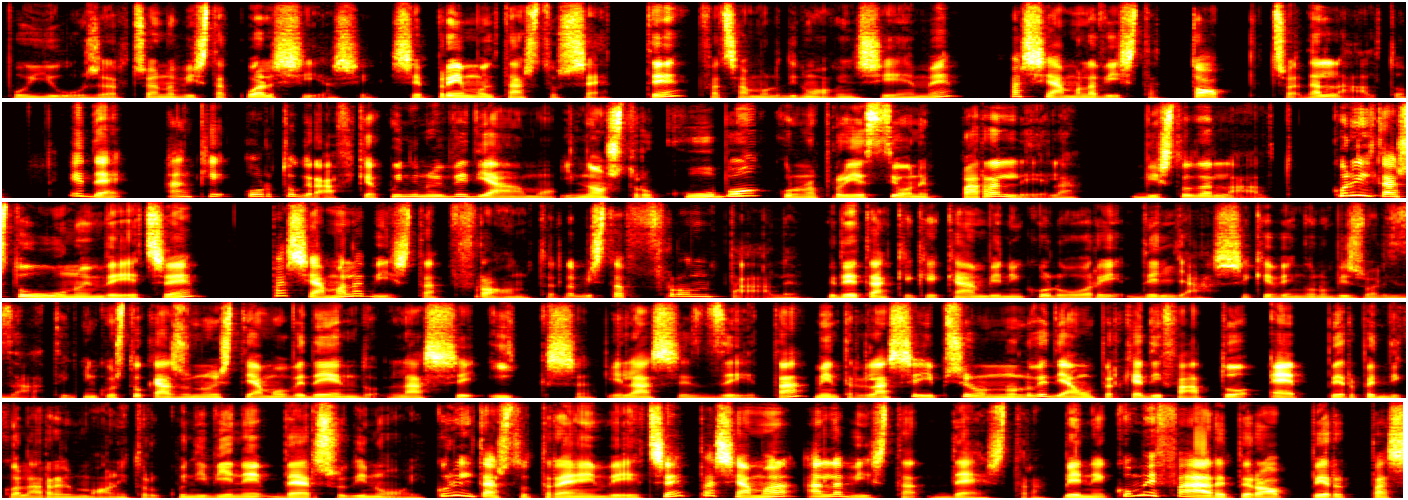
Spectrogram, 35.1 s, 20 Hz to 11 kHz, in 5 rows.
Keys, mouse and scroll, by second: 4.4 KP_7, 15.0 KP_1, 31.0 KP_5.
